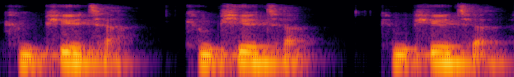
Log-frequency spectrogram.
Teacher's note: The syllable that I'm stressing here, the second one, pew, is longer. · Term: stressed syllable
